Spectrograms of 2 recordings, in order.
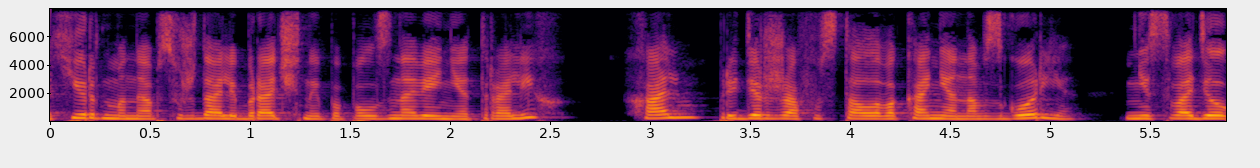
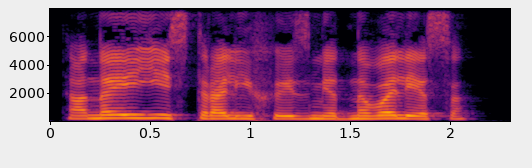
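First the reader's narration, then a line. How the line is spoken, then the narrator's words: Chuckling reply. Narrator (Russian): хохотнул в ответ другой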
